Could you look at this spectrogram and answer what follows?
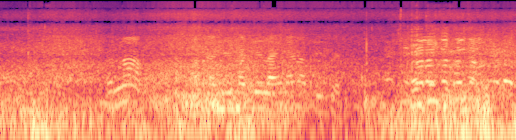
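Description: Sea waves wash in at the Devbag confluence near Malvan, where the Karli river meets the sea. The surf is a steady roar mixed with gusty wind buffeting the microphone, and people talk over it throughout.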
